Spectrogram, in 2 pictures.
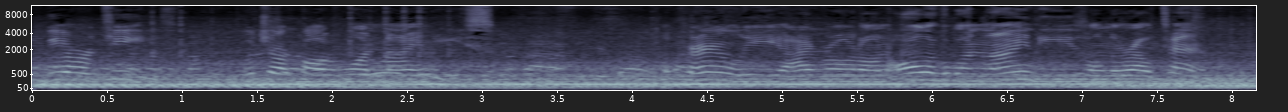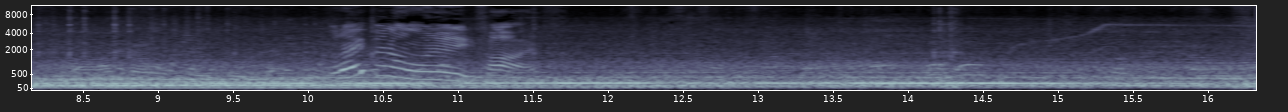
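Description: Cabin of a 2017 New Flyer XD40 diesel city bus under way: the steady drone of its engine and drivetrain, its pitch rising about ten seconds in as the bus picks up speed, with people talking over it.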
